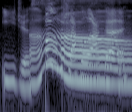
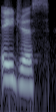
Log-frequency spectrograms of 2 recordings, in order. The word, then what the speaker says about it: Aegis: but is Aegis it is a word of Greek origin and is pronounced Aegis not Aegis I don't know Greek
